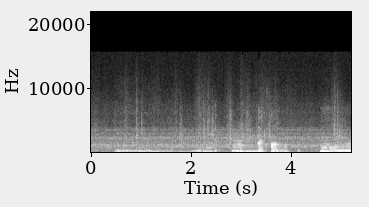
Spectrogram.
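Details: Small Cocker Spaniel puppies playing with a bigger puppy whine and yip in high, wavering tones, with brief yelps between.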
